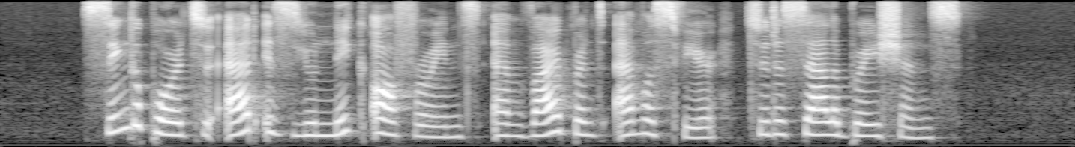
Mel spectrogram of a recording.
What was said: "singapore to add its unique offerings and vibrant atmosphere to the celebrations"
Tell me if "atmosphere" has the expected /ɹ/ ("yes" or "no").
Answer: yes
